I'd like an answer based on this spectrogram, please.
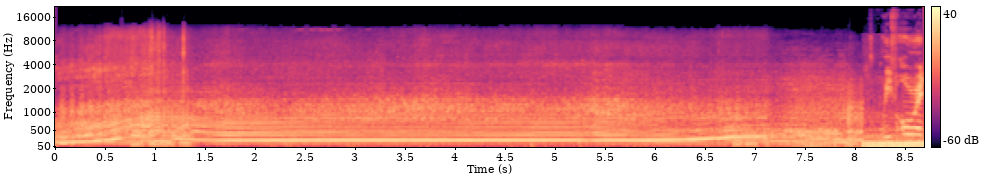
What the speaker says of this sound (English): let's get a cool burnout with a one-wheel peel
